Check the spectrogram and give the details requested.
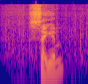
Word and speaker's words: Seaham: Seaham, it's spelled. Seaham, that's what we say, the locals say it, Seaham.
